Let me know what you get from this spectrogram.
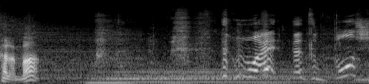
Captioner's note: laughs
